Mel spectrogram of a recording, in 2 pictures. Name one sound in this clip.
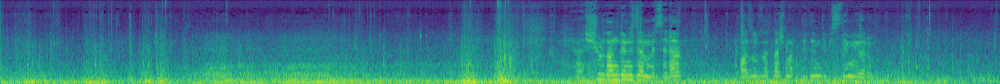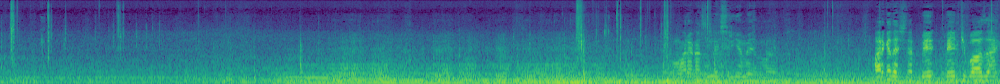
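Raindrops patter on a windshield.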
